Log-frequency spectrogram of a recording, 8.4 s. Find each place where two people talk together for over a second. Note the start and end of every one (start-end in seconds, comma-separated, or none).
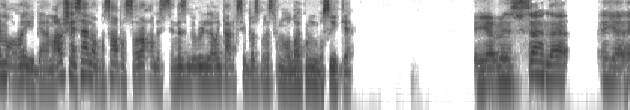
none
